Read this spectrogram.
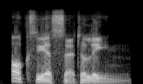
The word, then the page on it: Oxyacetylene: British English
